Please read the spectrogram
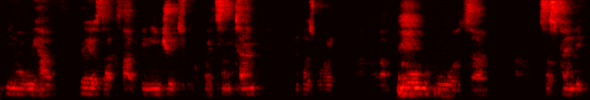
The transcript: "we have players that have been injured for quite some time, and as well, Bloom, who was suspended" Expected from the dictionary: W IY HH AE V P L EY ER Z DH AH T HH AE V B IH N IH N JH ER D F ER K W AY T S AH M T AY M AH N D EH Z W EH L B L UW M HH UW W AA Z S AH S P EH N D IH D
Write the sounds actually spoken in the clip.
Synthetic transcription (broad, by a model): W IY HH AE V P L EY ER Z DH AH T HH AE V B IH N IH N JH ER D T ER K W AY T S AH M T AY M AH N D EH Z W EH L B UW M HH UW W AA Z S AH S P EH N D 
